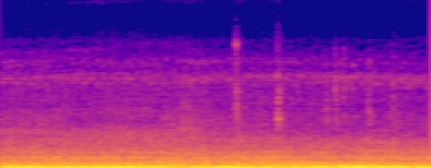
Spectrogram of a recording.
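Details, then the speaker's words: Toyota Innova diesel test drive after full work for an engine-missing complaint: clutch set, suspension, engine bed, timing kit, nozzles, steering column boot and major service. Even low drone under road noise with no knock, miss or clatter; runs smooth, far better than before. Only a slight seat-holder sound, considered normal. "വണ്ടിക്ക് നല്ല sound വ്യത്യാസമുണ്ട്, നല്ല സ്മൂത്തും ഉണ്ട് വണ്ടി ഇപ്പോൾ ഓടിക്കാനായിട്ട്."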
